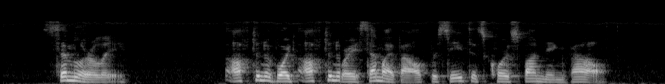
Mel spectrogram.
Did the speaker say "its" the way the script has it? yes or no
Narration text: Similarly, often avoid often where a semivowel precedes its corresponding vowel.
yes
